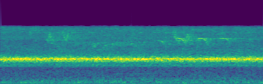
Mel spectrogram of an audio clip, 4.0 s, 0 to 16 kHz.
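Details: Periodical cicada chorus from the 2011 thirteen-year emergence, late April to May; an even, unceasing buzzy drone, with faint higher bird chirps drifting over it in the second half.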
